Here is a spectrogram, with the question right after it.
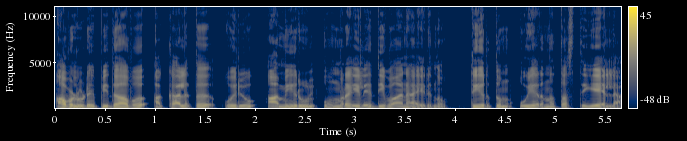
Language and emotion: Malayalam, neutral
